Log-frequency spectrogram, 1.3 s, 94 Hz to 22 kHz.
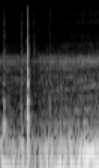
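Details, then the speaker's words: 1986 VW GTI MK2 with VR6 swap, engine dislikes the cold: very slow, deep, uneven lumpy idle with a brief dip, no throttle tension and crazy-low idle speed; sounds like it is missing. "that's no throttle tension and it idles real low I mean like crazy low"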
